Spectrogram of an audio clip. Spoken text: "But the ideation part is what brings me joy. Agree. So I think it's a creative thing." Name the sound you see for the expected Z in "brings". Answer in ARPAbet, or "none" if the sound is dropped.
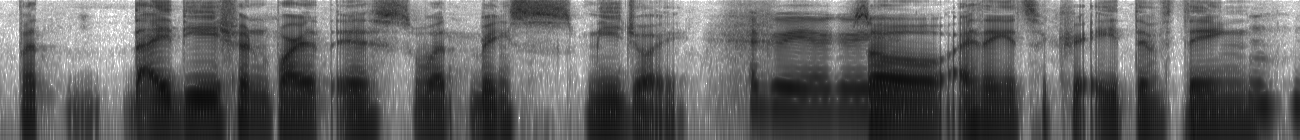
S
